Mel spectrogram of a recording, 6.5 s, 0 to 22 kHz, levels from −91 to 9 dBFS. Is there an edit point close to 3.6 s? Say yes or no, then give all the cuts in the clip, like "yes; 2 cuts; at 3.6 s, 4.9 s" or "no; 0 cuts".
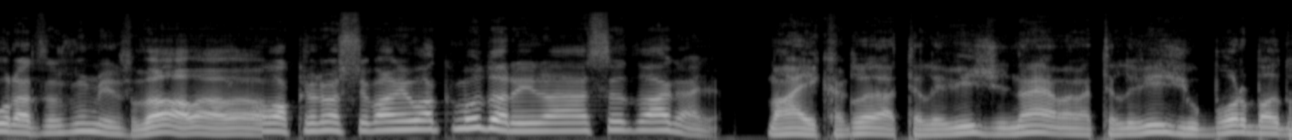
yes; 1 cut; at 3.6 s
